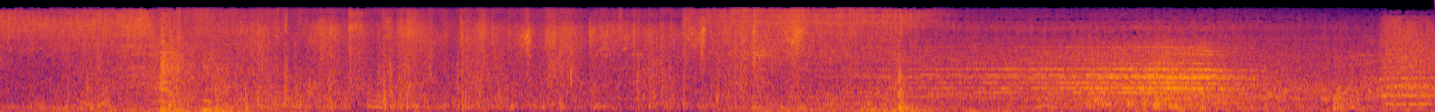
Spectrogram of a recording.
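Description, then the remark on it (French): A Marunouchi Line subway train heading toward the city centre at rush hour rumbles steadily along, then a layered electric whine rises over the clatter in the second half, holding at several pitches while the rolling noise continues. No one speaks. “Un parapluie à la main, il prend la ligne Marunouchi en direction du centre-ville.”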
